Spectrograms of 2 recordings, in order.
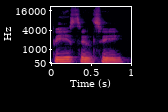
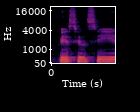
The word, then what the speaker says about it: PACELC: What is CAP theorem and what is PLC? Like you can pronounce it however I don't know but yeah I will pronounce it as P LC.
